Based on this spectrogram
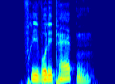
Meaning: plural of Frivolität
- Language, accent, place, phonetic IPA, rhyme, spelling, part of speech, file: German, Germany, Berlin, [fʁivoliˈtɛːtn̩], -ɛːtn̩, Frivolitäten, noun, De-Frivolitäten.ogg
